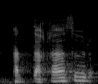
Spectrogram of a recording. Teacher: alif lam ini dimasukkan atau dilebur ke dalam huruf ta. Karena cara membacanya diidghamkan, maka sering disebut dengan idgham syamsiyah.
